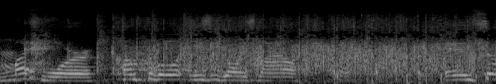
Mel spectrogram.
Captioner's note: audience applauding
